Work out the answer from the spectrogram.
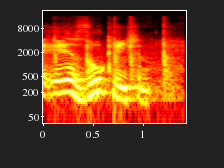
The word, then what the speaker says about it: education: তোমাকে যদি বলি যে দ্য ওয়ার্ড এডুকেশন ইজ, উচ্চারণটা এজুকেশন, এখানে জেড উচ্চারণ, হ্যাঁ? ফনেটিক অ্যালফাবেট তো আমি নিজেই ভুলে গেছি, যাই হোক, জ উচ্চারণ, হ্যাঁ?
